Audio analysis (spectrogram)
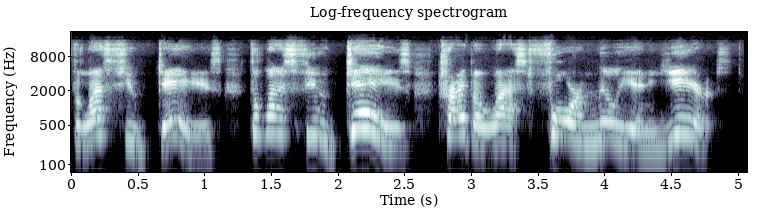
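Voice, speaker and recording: A woman's voice: sits high, big pitch swings, slow, darkish tone, full character voice. A woman voicing brash, cocky robots in an amateur comic dub, with informal, punchy delivery. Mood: angry, accusing.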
